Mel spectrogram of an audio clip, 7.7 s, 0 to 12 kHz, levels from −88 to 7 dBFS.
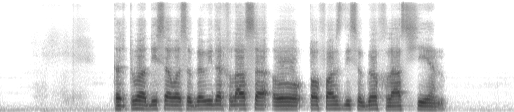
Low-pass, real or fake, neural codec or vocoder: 10.8 kHz; fake; codec, 24 kHz, 0.5 kbps, DualCodec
